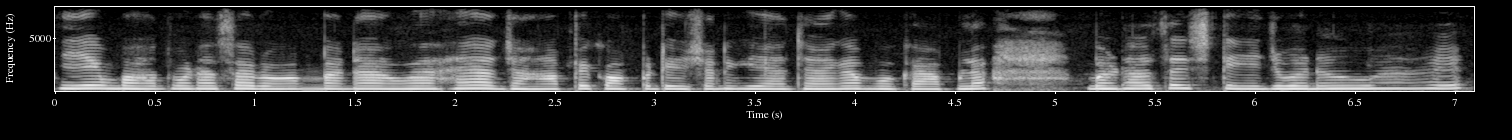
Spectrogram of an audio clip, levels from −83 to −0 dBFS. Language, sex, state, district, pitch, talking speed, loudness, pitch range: Hindi, female, Haryana, Charkhi Dadri, 265 Hz, 170 wpm, -14 LUFS, 255-280 Hz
